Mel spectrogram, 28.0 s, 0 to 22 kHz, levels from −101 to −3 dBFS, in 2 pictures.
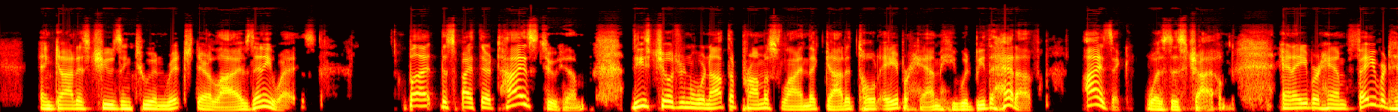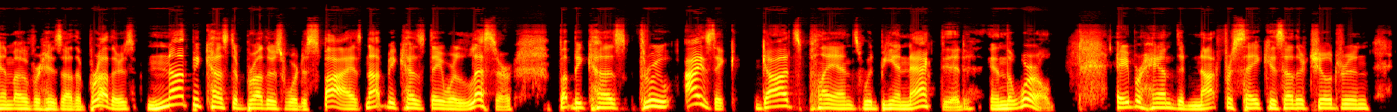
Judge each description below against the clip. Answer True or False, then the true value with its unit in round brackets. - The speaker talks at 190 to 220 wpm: False (160 wpm)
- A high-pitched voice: False (140 Hz)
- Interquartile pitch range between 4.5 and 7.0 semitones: True (5.2 semitones)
